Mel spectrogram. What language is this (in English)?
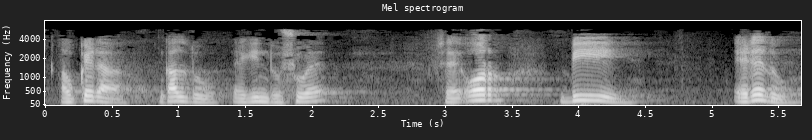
Basque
